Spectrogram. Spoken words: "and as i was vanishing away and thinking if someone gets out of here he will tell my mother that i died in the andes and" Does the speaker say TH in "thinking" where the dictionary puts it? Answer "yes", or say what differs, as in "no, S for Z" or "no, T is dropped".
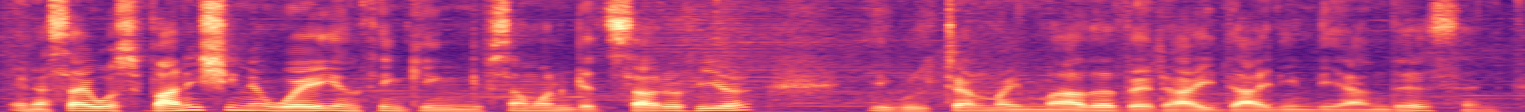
yes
